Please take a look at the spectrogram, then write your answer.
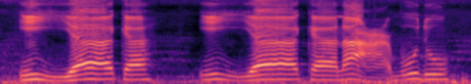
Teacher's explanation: Ketika huruf ain berharakat sukun, ain itu punya sifat namanya bainiyah, yaitu bacaan di antara syiddah dan rokhawah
